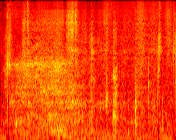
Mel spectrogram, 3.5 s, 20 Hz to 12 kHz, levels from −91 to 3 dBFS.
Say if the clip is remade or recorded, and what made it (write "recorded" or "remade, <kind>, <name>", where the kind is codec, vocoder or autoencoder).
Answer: remade, codec, SNAC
